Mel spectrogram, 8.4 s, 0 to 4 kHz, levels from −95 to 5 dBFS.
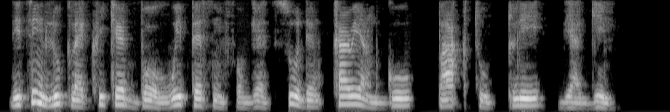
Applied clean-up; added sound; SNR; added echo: none; none; none; none.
